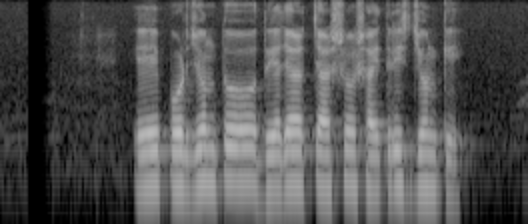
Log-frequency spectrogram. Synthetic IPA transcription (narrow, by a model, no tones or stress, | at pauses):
epɔɾd͡ʑont̪od̪ujɦad͡ʑaɾt͡ɕaɾʃoʃaet̪iɾiʃd͡ʑonke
